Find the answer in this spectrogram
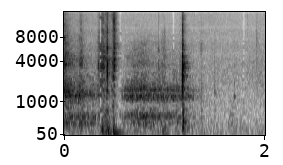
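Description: Faint rustle of a clear plastic record sleeve as a picture-disc single on its card backing is turned over in the hand, with a few light clicks about half a second in and one just after a second in.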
